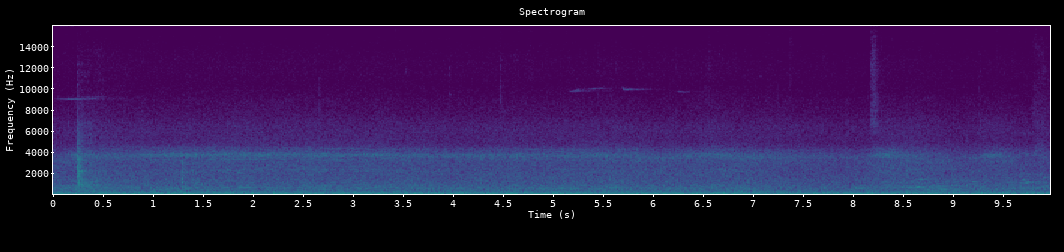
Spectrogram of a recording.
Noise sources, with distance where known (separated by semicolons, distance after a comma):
chainsaw, far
